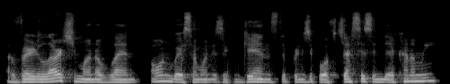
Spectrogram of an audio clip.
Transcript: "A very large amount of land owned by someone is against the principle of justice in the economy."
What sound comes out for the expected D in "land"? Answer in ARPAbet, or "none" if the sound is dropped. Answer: D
